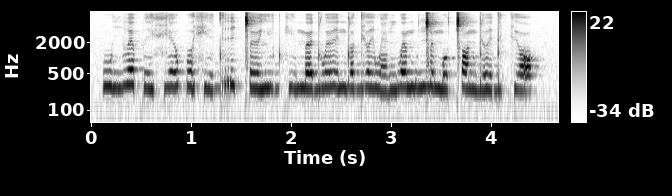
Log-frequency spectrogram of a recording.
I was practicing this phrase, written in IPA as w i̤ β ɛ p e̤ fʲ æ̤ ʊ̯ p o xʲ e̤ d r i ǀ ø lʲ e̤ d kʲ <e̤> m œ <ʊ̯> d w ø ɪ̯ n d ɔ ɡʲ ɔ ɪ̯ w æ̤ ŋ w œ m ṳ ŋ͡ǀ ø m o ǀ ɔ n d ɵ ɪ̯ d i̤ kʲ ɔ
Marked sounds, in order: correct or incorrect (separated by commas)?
correct, incorrect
